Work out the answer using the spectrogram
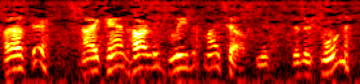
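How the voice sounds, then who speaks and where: A man's voice: high voice, lively intonation, moderate pace, a bit bright. An actor playing a folksy, blustering husband who mangles his grammar and spins tall tales in an old-time radio comedy. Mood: boastful storytelling. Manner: folksy, bungling, chuckling braggart. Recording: muffled, noisy vintage radio recording.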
